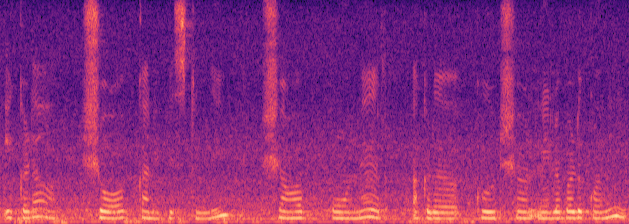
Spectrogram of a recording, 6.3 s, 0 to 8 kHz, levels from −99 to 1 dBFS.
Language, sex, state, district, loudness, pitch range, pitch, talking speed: Telugu, female, Andhra Pradesh, Annamaya, -17 LUFS, 220-235 Hz, 230 Hz, 75 wpm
